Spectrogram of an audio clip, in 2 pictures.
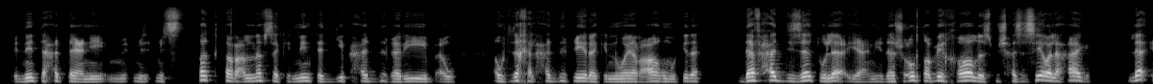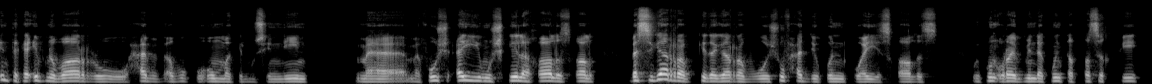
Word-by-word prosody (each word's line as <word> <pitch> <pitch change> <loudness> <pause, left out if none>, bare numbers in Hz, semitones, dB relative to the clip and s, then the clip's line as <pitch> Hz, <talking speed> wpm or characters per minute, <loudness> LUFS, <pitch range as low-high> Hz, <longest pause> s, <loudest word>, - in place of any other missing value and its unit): إن 130 +3 -4
أنت 160 0 +1
حتى 160 -2 -2
يعني 130 0 0
م 135 0 -12
م 135 -2 -9
مستكتر 160 +4 -1
على 145 +2 0
نَفسك 170 -3 -3
إن 135 +2 -6
أنت 160 -2 -1
تجيب 135 +5 -7
حد 150 -1 -6
غريب 135 -1 -2
أو 120 -1 -7 0.4
أو 145 - 0
تدخّل 155 +6 0
حد 155 +1 -7
غيرك 145 -4 +2
إن 130 0 -3
هو 135 +1 +1
يرعاهم 135 +1 +1
وكده، 145 +4 -4 0.4
ده 170 +7 +7
في 180 - -5
حد 185 -6 +3
ذاته 160 +2 +1
لأ، 165 - +4
يعني 130 -1 -6
ده 135 +1 -2
شعور 190 +7 +1
طبيعي 165 +1 +1
خالص، 165 -4 +5
مش 145 - -2
حساسية 135 +10 +2
ولا 170 -5 +5
حاجة 175 - 0 0.4
لأ، 215 - +3
أنت 195 -6 -3
كإبن 160 0 0
بار 145 -1 +2
وحابب 130 +2 -4
أبوك 135 +2 -9
وأمك 135 -3 -5
المُسنين، 125 +2 -2 0.5
ما 130 -1 -1
ما 135 -1 -12
فيهوش 180 +6 -1
أي 185 -2 +4
مشكلة 165 +3 +3
خالص، 155 -3 +2
خالص، 150 -3 0 0.4
بس 180 0 +8
جرب 180 - +5
كده، 150 -4 +2
جرب 140 -3 0
وشوف 135 +7 -3
حد 145 -4 -4
يكون 135 0 -3
كويس 125 -3 -3
خالص 120 -2 -5 0.3
ويكون 140 +5 -3
قريّب 145 -1 +2
منك 140 0 -1
وأنت 160 -3 -2
بتثق 135 +1 -4
فيه، 155 -1 -5
145 Hz, 175 wpm, -24 LUFS, 130-160 Hz, 0.5 s, بس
